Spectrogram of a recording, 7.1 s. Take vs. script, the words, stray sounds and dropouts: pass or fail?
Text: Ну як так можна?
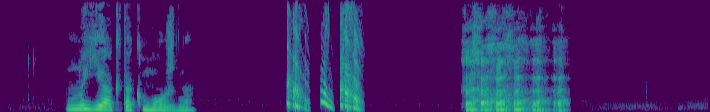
fail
